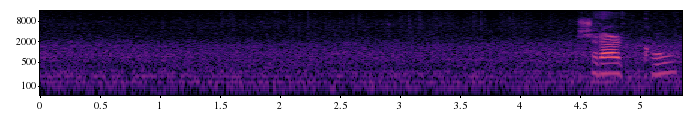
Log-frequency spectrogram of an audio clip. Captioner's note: street noise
